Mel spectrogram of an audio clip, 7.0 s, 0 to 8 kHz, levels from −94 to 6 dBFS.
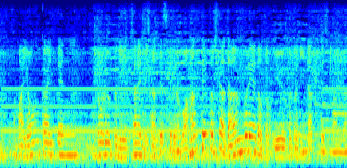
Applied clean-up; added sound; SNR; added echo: none; Wind instrument, woodwind instrument; 16 dB; reverberation time 0.3 s.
